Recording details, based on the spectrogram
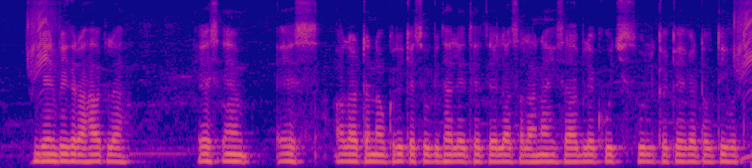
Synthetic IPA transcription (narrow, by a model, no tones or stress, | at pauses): d͡ʒenbʱiɡɾaɦakla | esem | esələɾʈnɔːkɾikesubɪd̪ʱalet̪ʰet̪elasəlaːnaɦɪsaːblekʰʊt͡ʃʰsuːlkkeɡəʈəʊt̪iɦoːt̪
